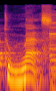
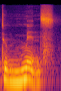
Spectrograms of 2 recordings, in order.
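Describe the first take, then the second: First: Mince is pronounced like the French word. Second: Mince is pronounced like the English word. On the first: The speaker calls it wrong. "Ne dites pas to mince" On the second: The speaker calls it right. "c'est to mince"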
